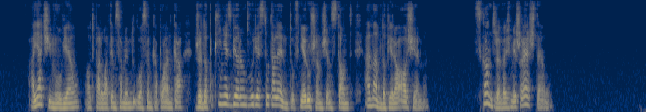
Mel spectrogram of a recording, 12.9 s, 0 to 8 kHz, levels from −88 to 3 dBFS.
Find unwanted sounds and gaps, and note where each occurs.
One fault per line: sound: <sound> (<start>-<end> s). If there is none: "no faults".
no faults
